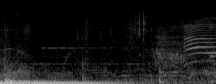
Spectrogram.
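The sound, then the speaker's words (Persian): Frightened cat meowing, a short high-pitched meow near the end over a low, steady rumble. “گربم ترسیده، میخوام ببرمش بالا.”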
